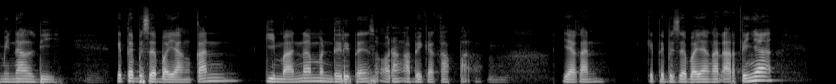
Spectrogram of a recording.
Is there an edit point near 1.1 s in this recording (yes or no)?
yes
